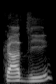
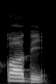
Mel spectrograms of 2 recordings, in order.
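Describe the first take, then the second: First: The middle consonant is a j sound. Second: The middle consonant is a d sound. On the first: This is the Bengali form. "আমরা যেটা বলি কাজী" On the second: This is the Arabic form. "আরবিতে সেটা কদি"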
